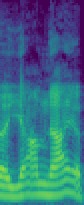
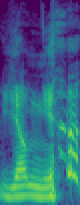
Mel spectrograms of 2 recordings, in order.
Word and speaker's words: Yamnaya: Yamnaya. Okay, so the Yamnaya people, not Yamnya.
